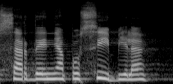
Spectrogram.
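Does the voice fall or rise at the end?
rise. The phrase ends with a rising question tune. It doubts whether it is really possible. "mettano invece il punto interrogativo"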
